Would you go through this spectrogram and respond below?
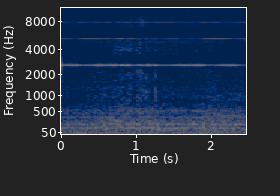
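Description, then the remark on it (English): A shrill, steady electronic alarm tone, like a smoke detector, rings without pause for the whole stretch over a low, rumbling background, muffled and heard from floors away, in the Patriot Pod cell block of the DC jail where January 6th detainees are held. “Is that awful? Right? It's like a smoke detector.”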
